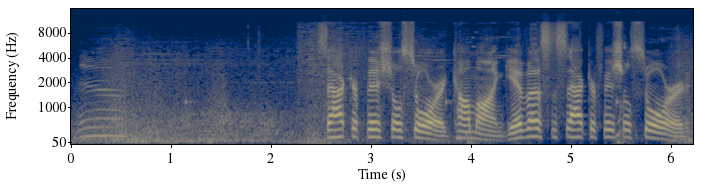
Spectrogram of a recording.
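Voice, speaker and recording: This game streamer's voice is high-pitched and animated yet slow, with a slightly bright tone and a bit of background noise. He chats casually on a livestream while playing a game, playfully repeating himself as if pleading.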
